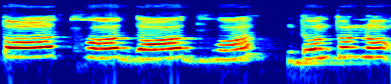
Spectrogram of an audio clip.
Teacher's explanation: এছাড়াও তুমি যদি ত, থ, দ, ধ দন্তন্য উচ্চারণ করো, তখন দেখবে যে তোমার জিহ্বার সাথে দাঁতের স্পর্শ লাগছে। ত, থ, দ, ধ দন্তন্য উচ্চারণ করার সময় দেখবে জিহ্বার সাথে সামনের যে দুটো দাঁত, সেই দাঁতের সাথে স্পর্শ হচ্ছে, তাই এগুলো স্পর্শ বর্ণ।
